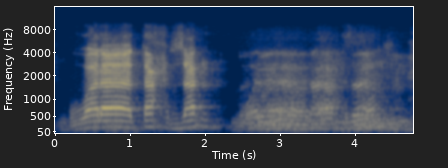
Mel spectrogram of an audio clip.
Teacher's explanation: ہا درمیان حلق سے.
